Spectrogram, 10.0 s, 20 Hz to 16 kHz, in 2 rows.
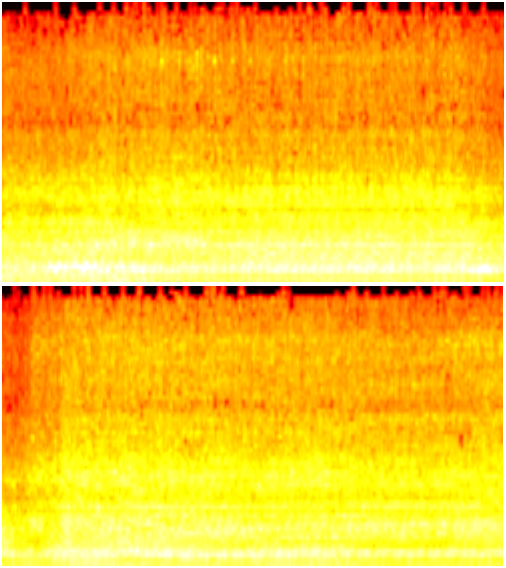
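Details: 2000 Ford 7.3L diesel idling rough: uneven, lumpy beat with some shake instead of a smooth patter.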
